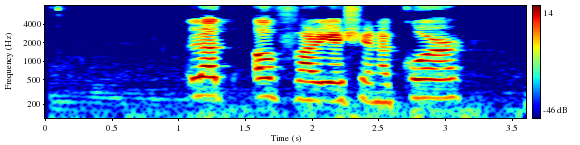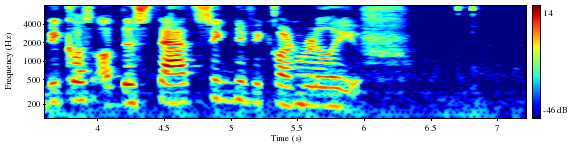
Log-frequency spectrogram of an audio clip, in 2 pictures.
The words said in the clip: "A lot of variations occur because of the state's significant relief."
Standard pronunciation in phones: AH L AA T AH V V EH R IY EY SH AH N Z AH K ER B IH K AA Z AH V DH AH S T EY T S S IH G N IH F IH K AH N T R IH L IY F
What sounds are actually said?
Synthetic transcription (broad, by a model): L AA T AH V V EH R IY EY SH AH N AH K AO B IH K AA S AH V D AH S T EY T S S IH G N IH F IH K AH N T R IH L IY F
